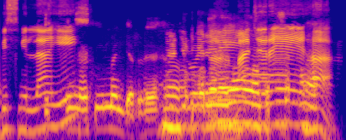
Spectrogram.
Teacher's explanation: ro-nya dibaca, dia menjadi imalah. Menjadi majre, Nah, di dalam riwayat Hafs mengucapkan itu hanya satu saja dibolehin.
